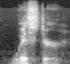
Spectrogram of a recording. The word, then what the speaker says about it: Worcester: hour or so west of Boston and it's pronounced Worcester Take These Broken Wings to Worcester Worcester Massachusetts I've seen this city on maps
